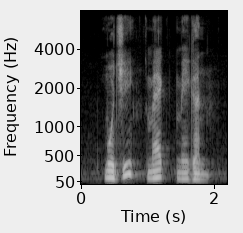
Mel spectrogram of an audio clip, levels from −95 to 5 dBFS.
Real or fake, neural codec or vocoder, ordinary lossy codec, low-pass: real; none; none; 7.2 kHz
